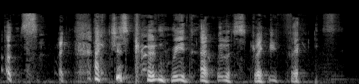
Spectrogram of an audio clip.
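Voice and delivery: laughing. Real, not acted. Apologises after laughing fit.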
